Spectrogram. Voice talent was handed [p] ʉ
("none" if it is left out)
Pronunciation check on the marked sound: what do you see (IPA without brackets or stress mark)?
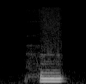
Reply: h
